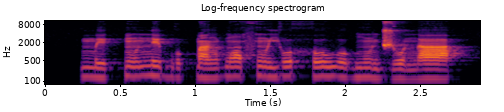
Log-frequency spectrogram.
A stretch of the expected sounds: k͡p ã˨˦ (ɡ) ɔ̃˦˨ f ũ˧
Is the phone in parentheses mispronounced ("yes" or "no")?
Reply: yes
